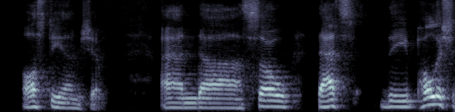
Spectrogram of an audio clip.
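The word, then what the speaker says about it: Oświęcim: Now, first order of business is that the Polish do not know this town as Auschwitz. That is a German name because the Germans could not pronounce the Polish name of this town.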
